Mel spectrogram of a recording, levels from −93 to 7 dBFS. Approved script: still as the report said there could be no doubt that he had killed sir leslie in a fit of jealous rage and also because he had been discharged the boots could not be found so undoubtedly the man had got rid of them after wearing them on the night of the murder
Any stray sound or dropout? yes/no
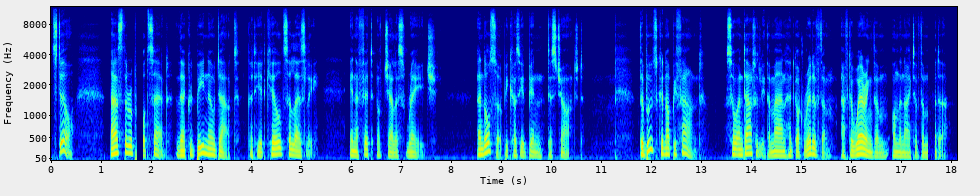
yes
